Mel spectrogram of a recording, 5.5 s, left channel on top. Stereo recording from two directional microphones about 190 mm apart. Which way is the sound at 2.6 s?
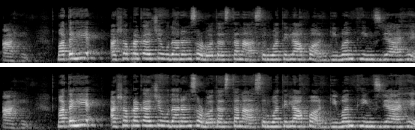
25° left (ahead or behind).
